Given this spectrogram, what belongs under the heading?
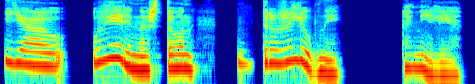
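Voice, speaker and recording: A woman voicing a gentle, caring mother in a storybook reading, speaking softly and reassuringly. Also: medium pitch, very animated, normal speed. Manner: soft, reassuring.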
